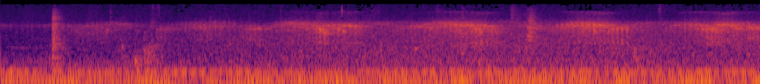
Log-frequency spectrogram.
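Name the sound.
frogs calling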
